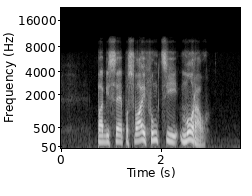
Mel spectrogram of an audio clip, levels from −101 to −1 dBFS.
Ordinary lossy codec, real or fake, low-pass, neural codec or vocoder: Opus, 16 kbps; real; 7.2 kHz; none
